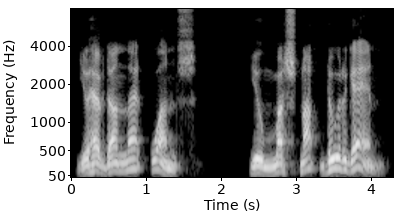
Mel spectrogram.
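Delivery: slow, stern warning; stern governess. Acted. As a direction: lay down the rule, slowly. Rottenmeier reproaching slowly.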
